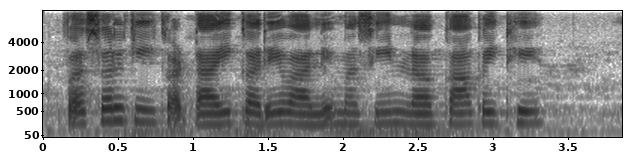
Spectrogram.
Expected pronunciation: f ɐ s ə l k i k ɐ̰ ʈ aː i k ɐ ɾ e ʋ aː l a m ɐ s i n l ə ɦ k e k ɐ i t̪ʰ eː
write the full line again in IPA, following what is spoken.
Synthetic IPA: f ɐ s ə l k i k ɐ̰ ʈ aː i k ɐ ɾ e ʋ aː l e m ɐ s iː n l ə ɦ k a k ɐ i t̪ʰ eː

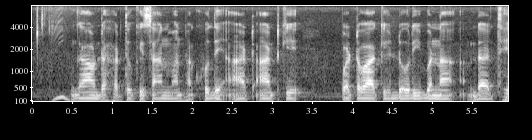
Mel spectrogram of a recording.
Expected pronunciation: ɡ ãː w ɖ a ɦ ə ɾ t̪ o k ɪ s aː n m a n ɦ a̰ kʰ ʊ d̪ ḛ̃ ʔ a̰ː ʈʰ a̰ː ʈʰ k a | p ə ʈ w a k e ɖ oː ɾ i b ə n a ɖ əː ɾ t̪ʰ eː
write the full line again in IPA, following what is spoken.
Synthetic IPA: ɡ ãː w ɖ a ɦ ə ɾ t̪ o k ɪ s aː n m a n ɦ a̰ kʰ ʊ d̪ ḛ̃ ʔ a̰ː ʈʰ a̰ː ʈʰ k e | p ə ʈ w a k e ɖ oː ɾ i b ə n a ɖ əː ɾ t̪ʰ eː

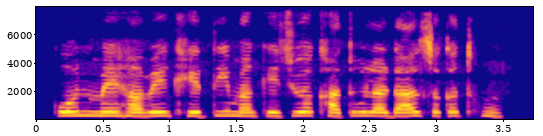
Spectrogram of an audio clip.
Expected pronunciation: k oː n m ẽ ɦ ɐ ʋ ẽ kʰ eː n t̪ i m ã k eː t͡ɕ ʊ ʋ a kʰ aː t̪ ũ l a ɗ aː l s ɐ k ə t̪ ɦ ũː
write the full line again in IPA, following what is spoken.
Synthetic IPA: k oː n m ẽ ɦ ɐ ʋ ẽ kʰ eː t̪ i m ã k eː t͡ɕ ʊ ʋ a kʰ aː t̪ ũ l a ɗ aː l s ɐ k ə t̪ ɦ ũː

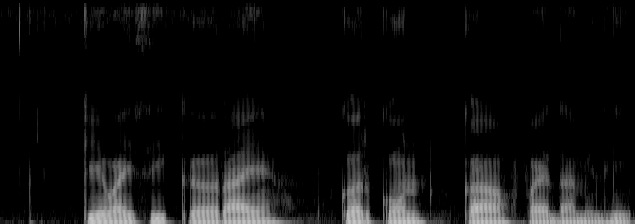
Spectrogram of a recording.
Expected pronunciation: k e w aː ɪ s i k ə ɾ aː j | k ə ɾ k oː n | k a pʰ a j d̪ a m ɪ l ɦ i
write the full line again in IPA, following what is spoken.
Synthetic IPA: k e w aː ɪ s i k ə ɾ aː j | k ə ɾ k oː n | k a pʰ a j d̪ a m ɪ l ɦ i

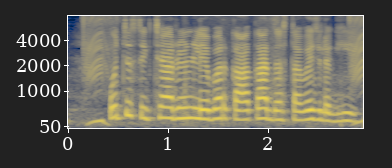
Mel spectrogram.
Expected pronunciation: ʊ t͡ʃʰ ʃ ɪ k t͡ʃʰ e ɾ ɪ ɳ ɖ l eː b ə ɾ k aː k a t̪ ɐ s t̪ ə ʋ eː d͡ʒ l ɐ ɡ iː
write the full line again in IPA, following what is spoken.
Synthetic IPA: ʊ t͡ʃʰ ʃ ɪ k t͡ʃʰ a ɾ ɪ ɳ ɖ l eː b ə ɾ k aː k a d̪ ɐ s t̪ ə ʋ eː d͡ʒ l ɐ ɡ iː

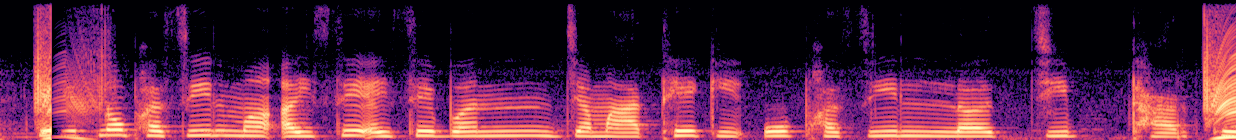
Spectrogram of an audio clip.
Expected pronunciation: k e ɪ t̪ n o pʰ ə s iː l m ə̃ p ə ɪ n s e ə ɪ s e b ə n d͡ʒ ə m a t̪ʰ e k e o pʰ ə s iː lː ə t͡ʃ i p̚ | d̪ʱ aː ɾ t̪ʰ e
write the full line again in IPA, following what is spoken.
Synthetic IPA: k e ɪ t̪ n o pʰ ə s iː l m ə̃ ʔ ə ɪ s e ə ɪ s e b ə n d͡ʒ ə m a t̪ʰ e k i o pʰ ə s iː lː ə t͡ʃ i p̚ | d̪ʱ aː ɾ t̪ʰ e

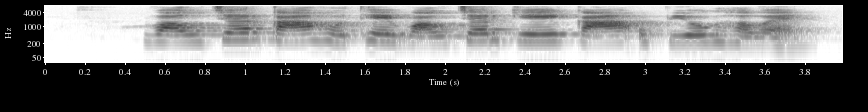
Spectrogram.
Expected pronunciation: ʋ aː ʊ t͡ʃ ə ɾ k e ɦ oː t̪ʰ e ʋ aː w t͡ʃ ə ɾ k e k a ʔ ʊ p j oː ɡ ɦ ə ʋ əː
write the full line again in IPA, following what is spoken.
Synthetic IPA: ʋ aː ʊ t͡ʃ ə ɾ k a ɦ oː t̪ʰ e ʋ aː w t͡ʃ ə ɾ k e k a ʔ ʊ p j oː ɡ ɦ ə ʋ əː

